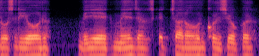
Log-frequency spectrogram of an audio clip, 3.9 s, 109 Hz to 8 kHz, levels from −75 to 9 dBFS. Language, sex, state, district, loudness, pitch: Hindi, male, Uttar Pradesh, Saharanpur, -13 LUFS, 105 Hz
